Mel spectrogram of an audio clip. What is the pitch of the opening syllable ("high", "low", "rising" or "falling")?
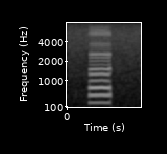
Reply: high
